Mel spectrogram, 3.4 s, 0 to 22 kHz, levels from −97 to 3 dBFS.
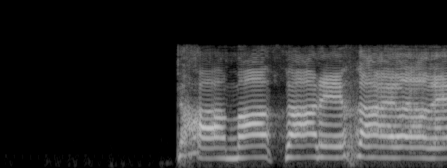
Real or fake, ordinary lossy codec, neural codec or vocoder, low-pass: fake; none; codec, 16 kHz, 4 kbps, FunCodec, trained on Chinese and English, 50 frames a second; 7.2 kHz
